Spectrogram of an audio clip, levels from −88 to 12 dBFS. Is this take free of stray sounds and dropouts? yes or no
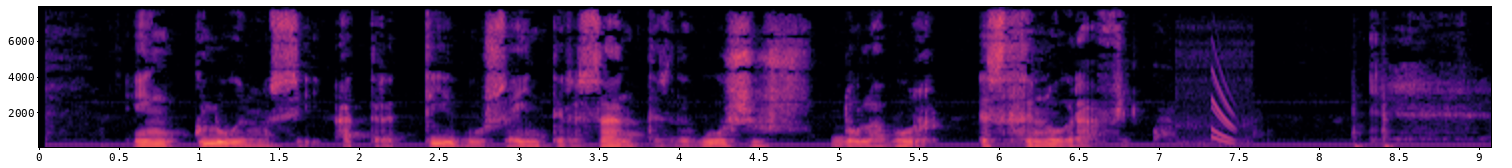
no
